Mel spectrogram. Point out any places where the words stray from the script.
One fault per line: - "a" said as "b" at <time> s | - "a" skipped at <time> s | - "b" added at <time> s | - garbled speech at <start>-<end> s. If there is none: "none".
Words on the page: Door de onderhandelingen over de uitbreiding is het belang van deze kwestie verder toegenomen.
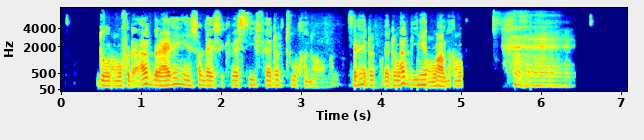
- "de onderhandelingen" skipped at 0.6 s
- "het belang" skipped at 1.7 s
- garbled speech at 3.6-5.0 s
